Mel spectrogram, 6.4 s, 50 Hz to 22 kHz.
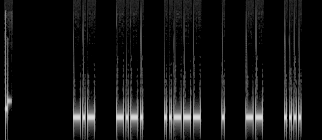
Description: Morse code, heard as a keyed tone, about 25 wpm, spaced as for 14 wpm, 700 Hz. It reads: KC2EMH
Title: USA Call Signs - 6 Characters - 3x Character Spacing - 25wpm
